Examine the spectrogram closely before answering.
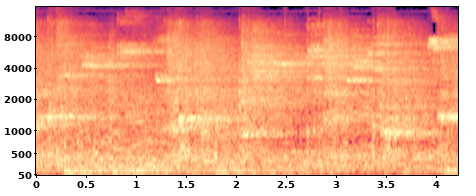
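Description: Pickleball play on a hardwood gym floor: sharp pocks of paddles hitting the plastic ball, mixed with short high squeaks of sneakers on the wood at several different pitches.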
